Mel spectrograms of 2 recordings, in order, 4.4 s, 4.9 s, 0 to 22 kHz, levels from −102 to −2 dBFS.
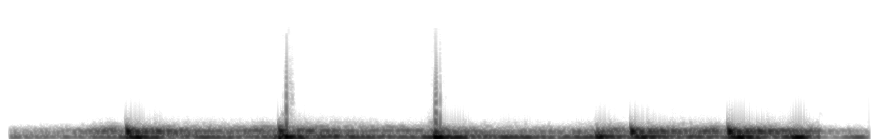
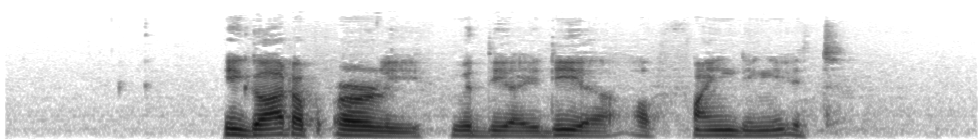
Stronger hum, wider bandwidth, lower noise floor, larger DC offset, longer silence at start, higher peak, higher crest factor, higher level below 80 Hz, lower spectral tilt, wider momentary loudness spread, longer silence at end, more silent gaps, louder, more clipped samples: neither; second, 0.8 kHz vs 9.6 kHz; second, -42 dBFS vs -71 dBFS; neither; second, 0.45 s vs 1.1 s; about the same, 0 dBFS vs -2 dBFS; about the same, 16 dB vs 18 dB; first, -20 dBFS vs -64 dBFS; first, -16 dB/octave vs -8 dB/octave; first, 16 LU vs 12 LU; second, 0.05 s vs 0.75 s; neither; about the same, -18 LUFS vs -18 LUFS; neither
